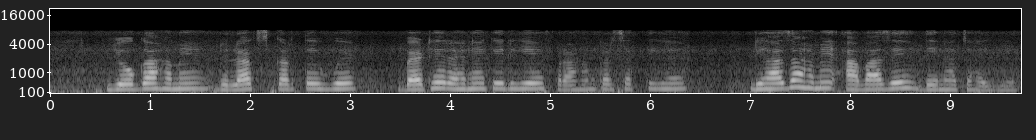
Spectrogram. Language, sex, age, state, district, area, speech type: Urdu, female, 30-45, Uttar Pradesh, Shahjahanpur, urban, spontaneous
